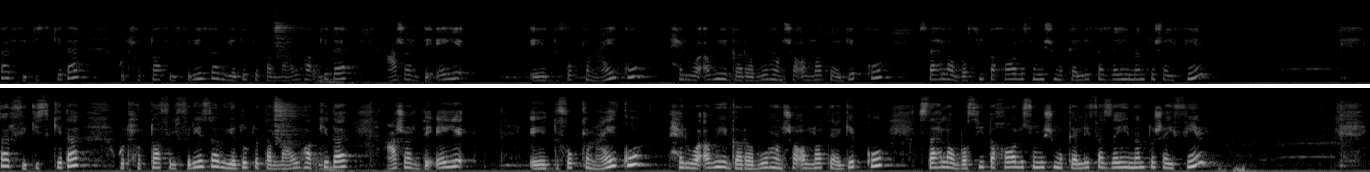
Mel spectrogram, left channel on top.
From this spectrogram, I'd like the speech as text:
في كيس كده وتحطوها في الفريزر، ويا دوب تطلعوها كده 10 دقايق تفك معاكم. حلوه قوي، جربوها ان شاء الله تعجبكم. سهله وبسيطه خالص ومش مكلفه زي ما انتم شايفين.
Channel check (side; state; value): left; quieter; 20.2 dB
